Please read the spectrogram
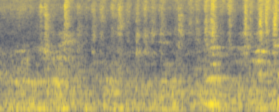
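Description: Faint scratching of a felt-tip marker rubbed over the raised face of a toy stamp to ink it, in short light strokes, against low room hum.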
